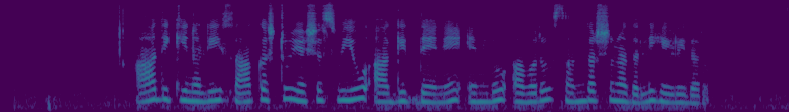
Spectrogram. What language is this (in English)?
Kannada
